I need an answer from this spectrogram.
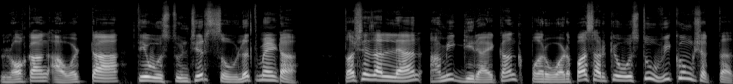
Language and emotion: Goan Konkani, happy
